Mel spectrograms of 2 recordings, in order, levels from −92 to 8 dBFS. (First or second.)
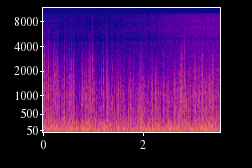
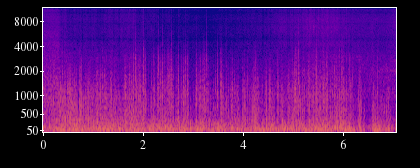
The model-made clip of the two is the second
